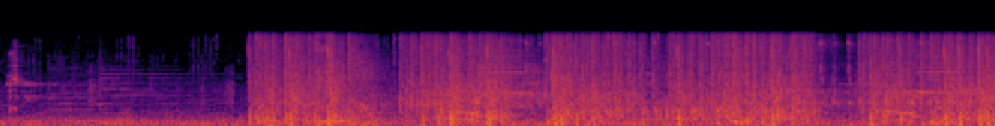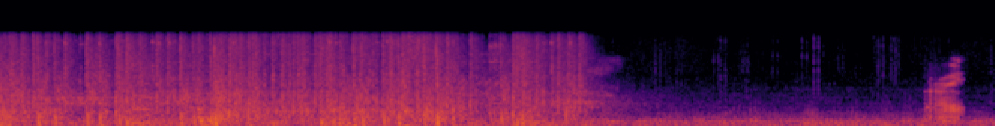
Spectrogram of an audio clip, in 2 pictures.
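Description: Rapid gunfire and combat noise from the colony-sim game RimWorld, a dense sustained burst of shots lasting about thirteen seconds before cutting off into quieter background.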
